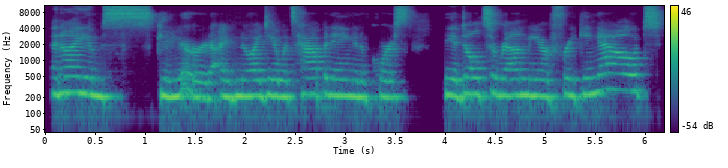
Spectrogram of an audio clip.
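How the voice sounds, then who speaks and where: A woman coach as a podcast guest, telling personal stories in a chatty, animated way and laughing often. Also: a little high, normal speed. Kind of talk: casual conversation, personal storytelling. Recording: echoey room.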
